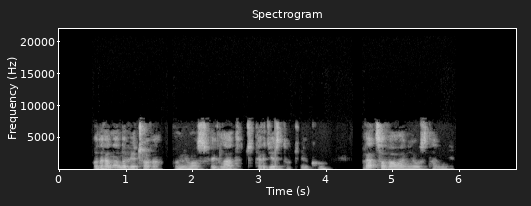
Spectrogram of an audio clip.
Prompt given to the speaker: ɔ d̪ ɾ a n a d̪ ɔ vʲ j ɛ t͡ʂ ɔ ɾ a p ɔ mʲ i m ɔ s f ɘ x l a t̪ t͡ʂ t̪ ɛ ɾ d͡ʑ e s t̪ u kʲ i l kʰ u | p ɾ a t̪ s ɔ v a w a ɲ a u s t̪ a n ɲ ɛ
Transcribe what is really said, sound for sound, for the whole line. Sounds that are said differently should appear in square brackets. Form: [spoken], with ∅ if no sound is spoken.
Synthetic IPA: ɔ d̪ ɾ a n a d̪ ɔ vʲ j ɛ t͡ʂ ɔ ɾ a p ɔ mʲ i m ɔ s f ɘ x l a t̪ t͡ʂ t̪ ɛ ɾ d͡ʑ [ɛ] s t̪ u kʲ i l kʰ u | p ɾ a t̪ s ɔ v a w a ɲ [ɛ] u s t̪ a n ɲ ɛ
